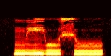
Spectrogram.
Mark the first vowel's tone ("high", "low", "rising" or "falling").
high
